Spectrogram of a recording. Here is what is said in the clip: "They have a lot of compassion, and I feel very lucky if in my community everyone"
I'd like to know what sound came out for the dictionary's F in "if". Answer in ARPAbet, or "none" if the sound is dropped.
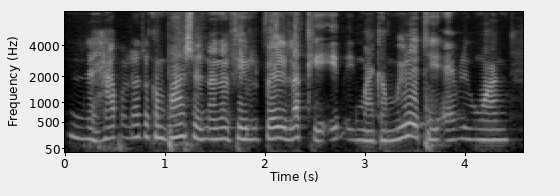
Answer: P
